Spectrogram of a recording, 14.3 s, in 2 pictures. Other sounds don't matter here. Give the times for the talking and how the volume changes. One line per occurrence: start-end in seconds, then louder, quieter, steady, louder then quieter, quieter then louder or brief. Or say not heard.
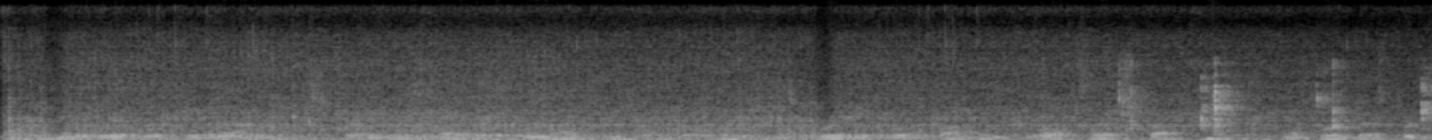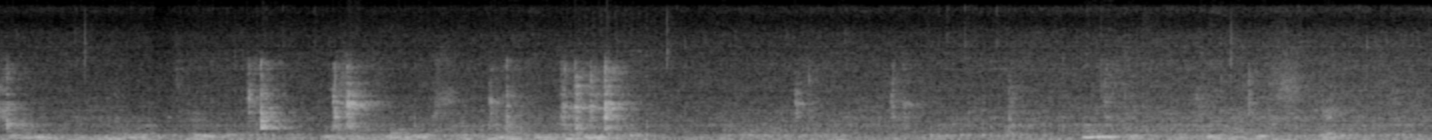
0.1-10.4 steady
12.6-14.1 brief.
